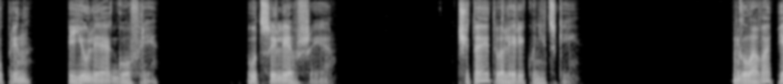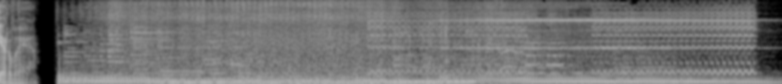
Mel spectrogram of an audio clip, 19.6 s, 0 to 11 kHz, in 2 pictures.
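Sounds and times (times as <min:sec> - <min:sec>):
speech: 0:00.0 - 0:02.0, 0:03.1 - 0:04.2, 0:05.7 - 0:07.2, 0:09.2 - 0:11.1
low steady hum: 0:11.2 - 0:19.5
telephone ringing with a trilling electronic ring: 0:14.2 - 0:19.5.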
